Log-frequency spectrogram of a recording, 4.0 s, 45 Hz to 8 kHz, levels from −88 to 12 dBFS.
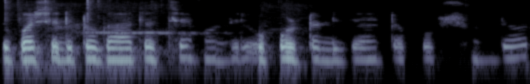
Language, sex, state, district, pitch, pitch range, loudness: Bengali, female, West Bengal, Kolkata, 205 Hz, 185-215 Hz, -30 LUFS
